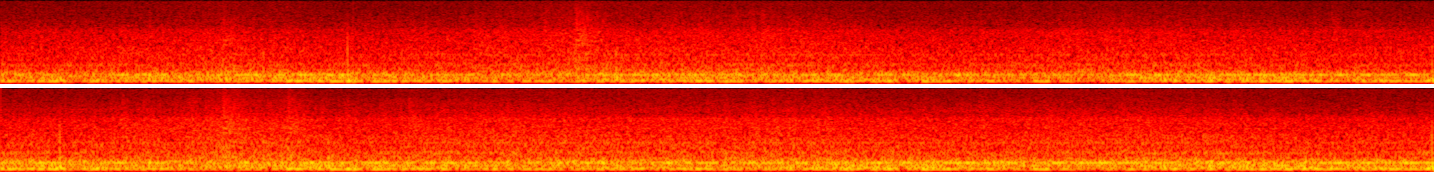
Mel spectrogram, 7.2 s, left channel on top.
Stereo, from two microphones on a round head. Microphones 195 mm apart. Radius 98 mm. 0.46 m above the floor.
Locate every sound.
Only background noise.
